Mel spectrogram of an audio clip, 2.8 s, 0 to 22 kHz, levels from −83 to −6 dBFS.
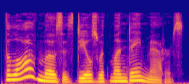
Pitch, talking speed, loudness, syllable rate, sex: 175 Hz, 170 wpm, -14 LUFS, 4.6 syllables/s, female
